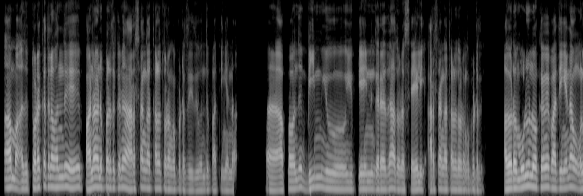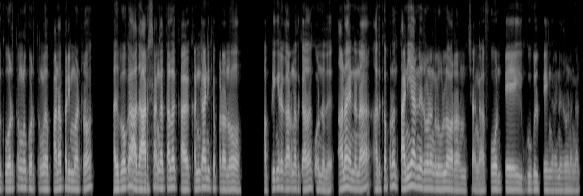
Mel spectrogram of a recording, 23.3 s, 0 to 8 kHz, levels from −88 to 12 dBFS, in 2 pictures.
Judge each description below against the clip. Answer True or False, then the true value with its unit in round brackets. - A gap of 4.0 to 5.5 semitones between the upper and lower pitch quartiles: False (3.4 semitones)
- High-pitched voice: False (120 Hz)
